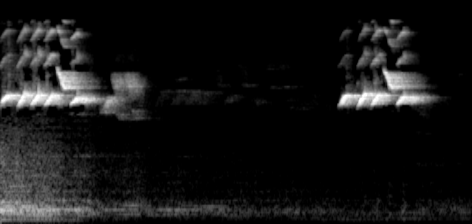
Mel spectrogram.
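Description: Double-collared seedeater singing two bright, rapid bursts of high twittering notes, each about a second and a half long, separated by a pause; faint low background hum.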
